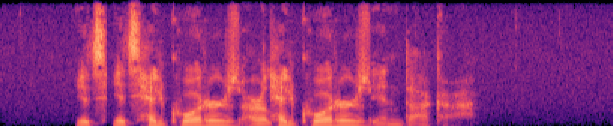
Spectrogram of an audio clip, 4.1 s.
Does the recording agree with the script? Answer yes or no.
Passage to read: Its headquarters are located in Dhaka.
no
